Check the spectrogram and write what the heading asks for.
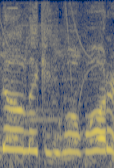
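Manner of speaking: high, laughing fake-caring voice; mock concern. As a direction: pretend to care while cracking up. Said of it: "I'm like".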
